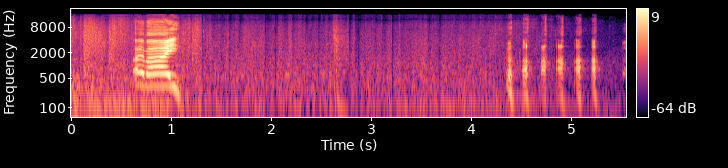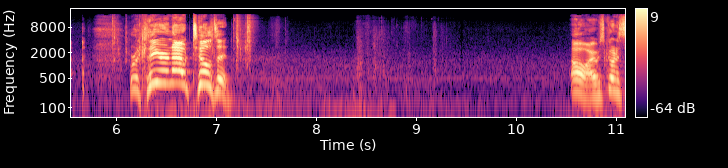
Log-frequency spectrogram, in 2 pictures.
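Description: A young man talks animatedly and exclaims close to a microphone.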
